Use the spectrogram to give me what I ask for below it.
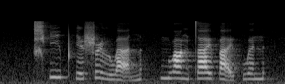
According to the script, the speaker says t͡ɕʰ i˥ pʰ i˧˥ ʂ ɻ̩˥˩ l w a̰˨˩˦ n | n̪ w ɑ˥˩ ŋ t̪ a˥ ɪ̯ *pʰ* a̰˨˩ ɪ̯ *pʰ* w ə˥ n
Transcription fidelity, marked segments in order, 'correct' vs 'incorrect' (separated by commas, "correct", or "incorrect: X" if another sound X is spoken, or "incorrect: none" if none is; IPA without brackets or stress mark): incorrect: p, incorrect: p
